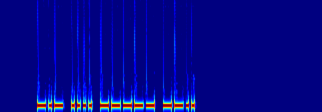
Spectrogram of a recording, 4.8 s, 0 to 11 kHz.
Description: Morse code, heard as a keyed tone, about 28 wpm, 700 Hz. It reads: KH0Z
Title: USA Call Signs - 4 Characters - Repeated 3x - 28wpm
